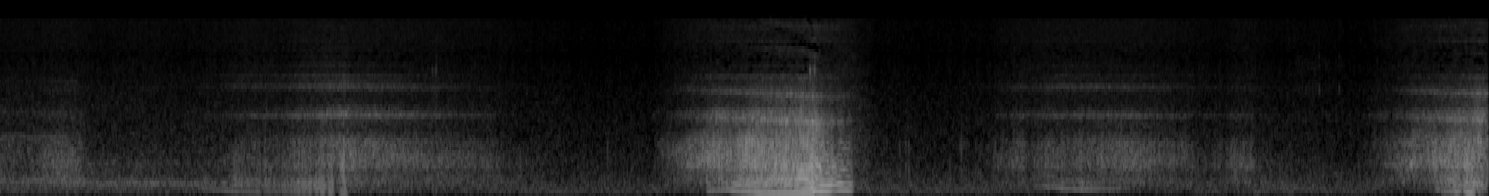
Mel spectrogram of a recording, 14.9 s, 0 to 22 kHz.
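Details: Rattling snoring from a 1.5-year-old Great Dane sleeping with head by owner's ear: slow snores rising and falling every three to four seconds, one breath much louder and harsher.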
